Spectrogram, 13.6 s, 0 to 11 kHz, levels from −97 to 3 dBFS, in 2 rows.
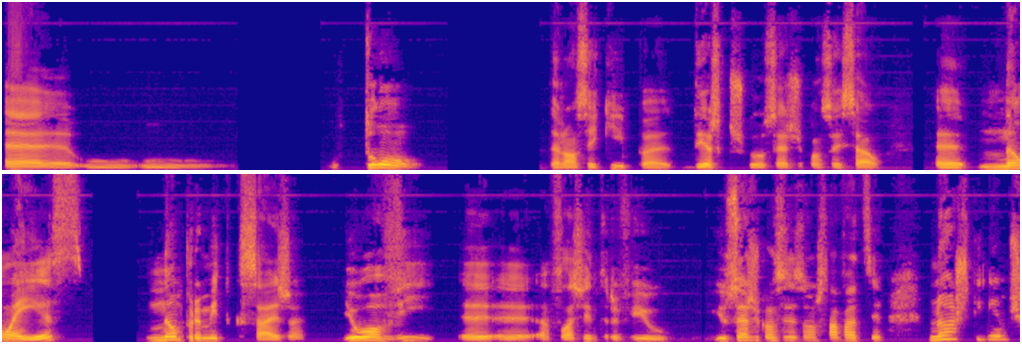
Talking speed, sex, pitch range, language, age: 170 wpm, male, 155-250 Hz, Portuguese, 20-39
